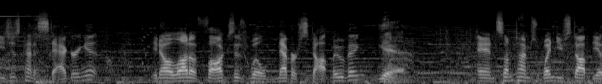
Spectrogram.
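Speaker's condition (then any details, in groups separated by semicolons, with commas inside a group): No condition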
